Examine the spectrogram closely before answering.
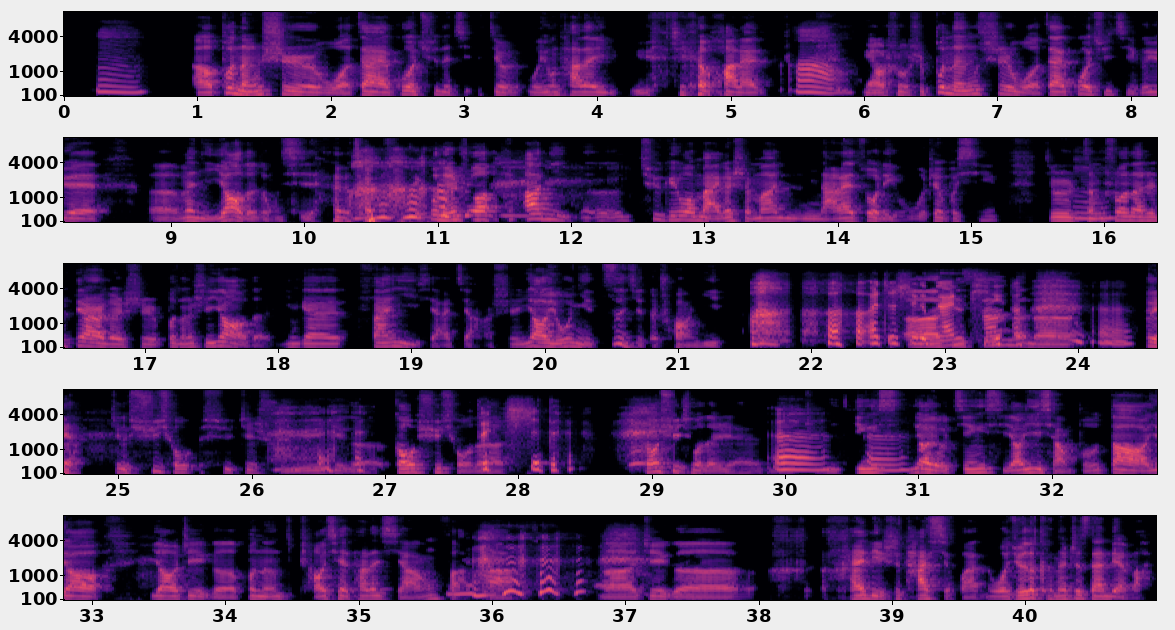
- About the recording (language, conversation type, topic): Chinese, advice, 我该怎么挑选既合适又有意义的礼物？
- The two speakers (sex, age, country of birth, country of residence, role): female, 50-54, China, United States, advisor; male, 45-49, China, United States, user
- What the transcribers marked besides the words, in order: laughing while speaking: "这个话来 描述"; laugh; other background noise; laughing while speaking: "哦"; laughing while speaking: "这是个难题啊"; laughing while speaking: "对，是的"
